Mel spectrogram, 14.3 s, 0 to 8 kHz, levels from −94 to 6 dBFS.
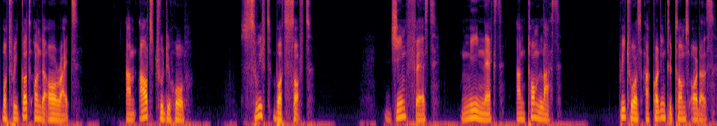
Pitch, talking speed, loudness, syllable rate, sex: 110 Hz, 115 wpm, -20 LUFS, 3.5 syllables/s, male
